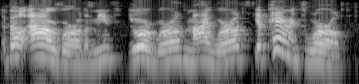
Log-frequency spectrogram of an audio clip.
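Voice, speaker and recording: A woman voicing a huge, gruff but kindly male giant gamekeeper with an Irish accent and a booming, hot-tempered delivery in a storybook reading. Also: lively intonation, brisk, sharp tone, highs cut off. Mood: outraged. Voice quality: booming, growling.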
